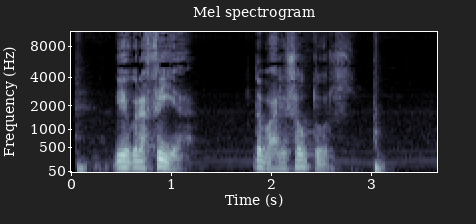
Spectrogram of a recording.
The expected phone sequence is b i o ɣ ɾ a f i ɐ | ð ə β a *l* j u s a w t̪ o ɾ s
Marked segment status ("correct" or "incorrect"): incorrect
